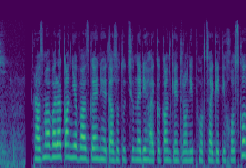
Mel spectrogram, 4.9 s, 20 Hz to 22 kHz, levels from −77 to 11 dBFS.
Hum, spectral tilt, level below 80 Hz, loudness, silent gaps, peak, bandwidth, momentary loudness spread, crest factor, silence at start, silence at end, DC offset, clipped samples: none; -4 dB/octave; -52 dBFS; -22 LUFS; 0.52-0.61 s; -4 dBFS; 13.5 kHz; 10 LU; 18 dB; 0 s; 0 s; under 0.1%; under 0.1%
